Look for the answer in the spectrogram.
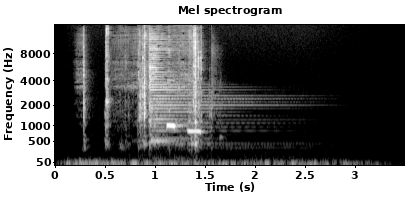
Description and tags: Cuckoo Clock, Single, A
Raw audio of an antique cuckoo clock chirping at the half-hour. The recorder was held about 15cm away from the clock.
An example of how you might credit is by putting this in the description/credits:
The sound was recorded using a "H1 Zoom recorder" on 22nd July 2017.
clock, cuckoo, strike, time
